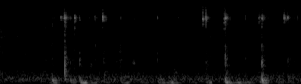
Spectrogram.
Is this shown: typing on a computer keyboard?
yes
